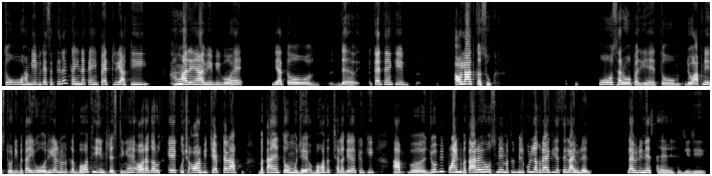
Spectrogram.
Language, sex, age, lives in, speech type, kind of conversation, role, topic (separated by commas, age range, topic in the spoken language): Hindi, female, 30-34, India, conversation, podcast, host, Kaunsi film ya serial tumhe zindagi ke baare mein sochne par majboor karti hai?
